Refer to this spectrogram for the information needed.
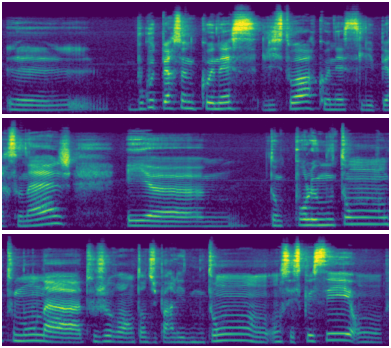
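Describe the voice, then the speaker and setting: Hesitant actress chatting on set. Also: female voice, on the low side, measured pace, a little hiss or hum. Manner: hesitant, many fillers and restarts. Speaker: stage actress interviewed as guest. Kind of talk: live studio interview.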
